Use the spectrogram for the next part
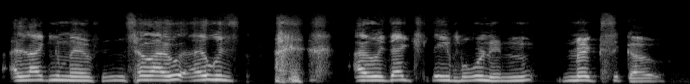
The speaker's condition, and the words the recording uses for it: Cerebral palsy. Well, I'm I'm lucky in that respect because my speaking is um like it's weird.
